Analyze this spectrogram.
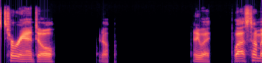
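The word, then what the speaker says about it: Taranto: of Toronto in Canada, but it sounds like if you were from Minnesota and said Toronto, that's how it's supposed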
